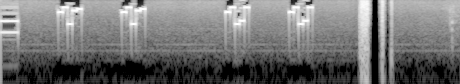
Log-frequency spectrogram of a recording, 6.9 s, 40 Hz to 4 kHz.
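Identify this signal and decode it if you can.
Five-tone selective call (ZVEI), heard as quick runs of five tones, tones of about 70 ms. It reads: 88190 88190 88133 88133
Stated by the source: ZVEI five-tone selective call received on an SDR.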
